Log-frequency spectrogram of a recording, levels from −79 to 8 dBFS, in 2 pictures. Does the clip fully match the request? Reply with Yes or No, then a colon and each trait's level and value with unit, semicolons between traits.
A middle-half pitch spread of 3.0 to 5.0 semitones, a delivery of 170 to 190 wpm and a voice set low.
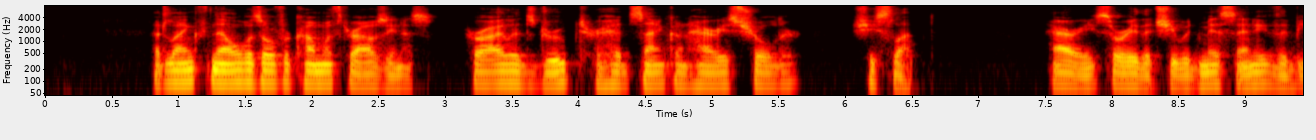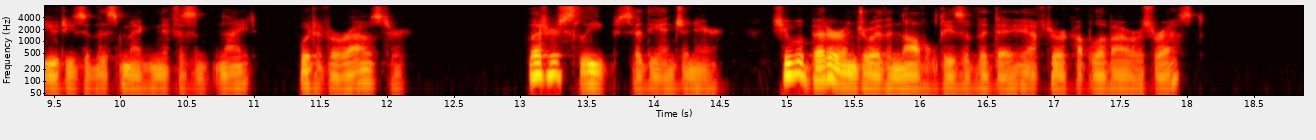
Yes: average, 3.9 semitones; average, 180 wpm; very low, 80 Hz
